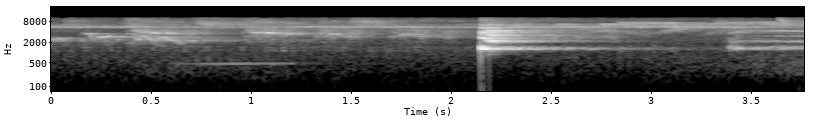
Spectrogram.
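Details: In Dianópolis, Tocantins, Brazil, a bearded bellbird (Procnias averano) gives one sudden, loud, metallic clang that rings for about a second, then a softer second note, over faint forest hiss.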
